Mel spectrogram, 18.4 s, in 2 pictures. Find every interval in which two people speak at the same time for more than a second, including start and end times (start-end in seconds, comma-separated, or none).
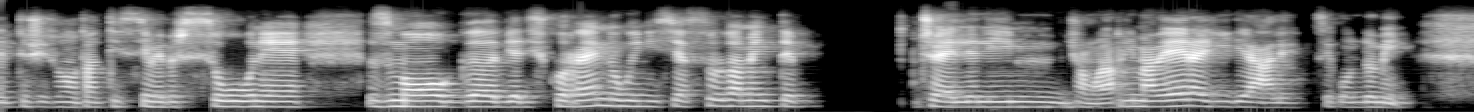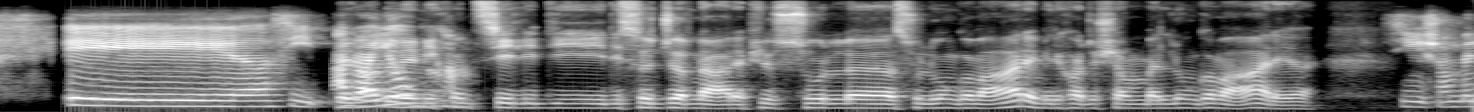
none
